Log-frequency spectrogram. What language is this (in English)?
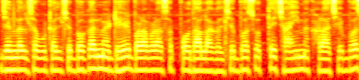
Maithili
